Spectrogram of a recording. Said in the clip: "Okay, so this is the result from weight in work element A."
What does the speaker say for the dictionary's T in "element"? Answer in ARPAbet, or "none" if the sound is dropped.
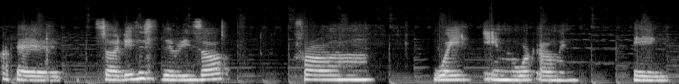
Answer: none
